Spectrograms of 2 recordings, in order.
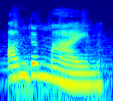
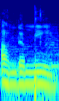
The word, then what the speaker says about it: undermine: You also say undermine not under mean. Okay, you say undermine.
